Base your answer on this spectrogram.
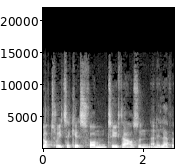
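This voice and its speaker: A man speaks with a British accent. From UK. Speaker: YouTuber. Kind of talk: casual video monologue. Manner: hesitant, with fillers. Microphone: phone near.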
